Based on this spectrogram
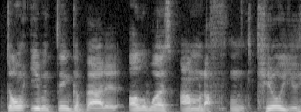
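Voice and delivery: low, quiet mock threat; retold warning. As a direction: act out a warning, dropped soft and low. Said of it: "he already warned Green Bull".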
